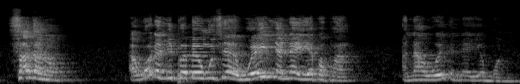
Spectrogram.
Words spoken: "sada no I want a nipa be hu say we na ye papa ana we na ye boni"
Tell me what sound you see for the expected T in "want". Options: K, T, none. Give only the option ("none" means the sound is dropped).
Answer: none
